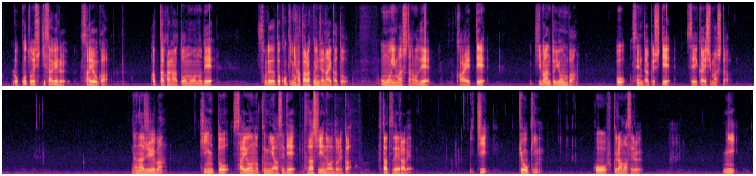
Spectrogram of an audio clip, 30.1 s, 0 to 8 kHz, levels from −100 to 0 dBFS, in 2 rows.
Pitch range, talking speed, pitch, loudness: 100-125 Hz, 185 characters per minute, 105 Hz, -21 LUFS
